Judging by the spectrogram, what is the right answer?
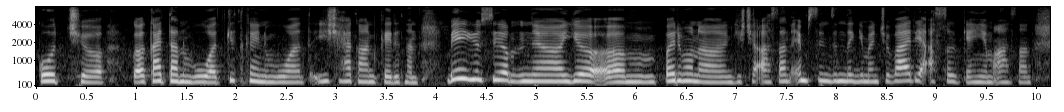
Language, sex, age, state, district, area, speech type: Kashmiri, female, 30-45, Jammu and Kashmir, Ganderbal, rural, spontaneous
